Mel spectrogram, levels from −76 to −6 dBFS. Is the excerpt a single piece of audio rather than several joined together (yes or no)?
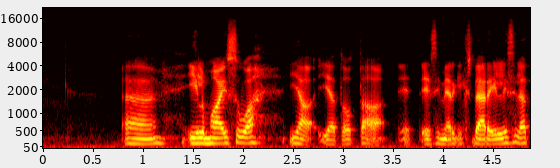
yes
